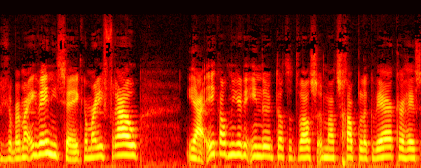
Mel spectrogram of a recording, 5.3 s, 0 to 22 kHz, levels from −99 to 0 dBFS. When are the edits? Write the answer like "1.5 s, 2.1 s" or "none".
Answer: 2.2 s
